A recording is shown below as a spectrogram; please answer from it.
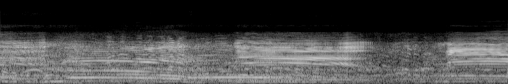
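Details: Cattle at a cattle market, a drawn-out harmonic lowing call rising and falling over about five seconds, with a second bellow near the end, amid crowd murmur and background music.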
